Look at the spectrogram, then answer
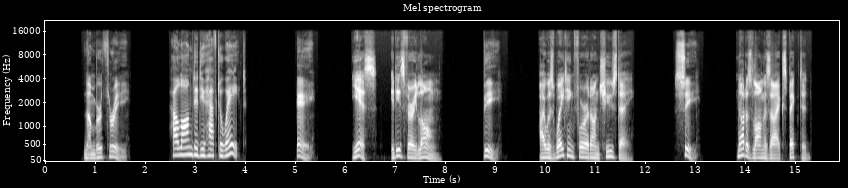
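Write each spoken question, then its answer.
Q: How long did you have to wait?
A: C: Not as long as I expected.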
